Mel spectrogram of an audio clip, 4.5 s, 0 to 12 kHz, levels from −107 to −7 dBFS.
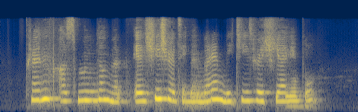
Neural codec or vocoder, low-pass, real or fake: codec, 16 kHz, 0.5 kbps, X-Codec, HuBERT features, trained on general audio; 7.2 kHz; fake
